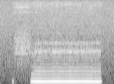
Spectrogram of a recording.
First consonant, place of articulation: labial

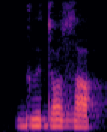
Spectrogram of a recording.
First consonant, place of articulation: velar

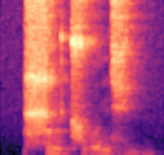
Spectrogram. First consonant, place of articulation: retroflex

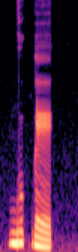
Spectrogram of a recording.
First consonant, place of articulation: labial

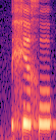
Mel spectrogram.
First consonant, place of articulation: velar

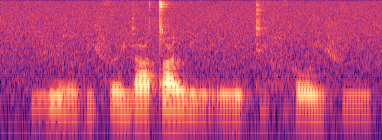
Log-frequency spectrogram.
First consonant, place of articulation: glottal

